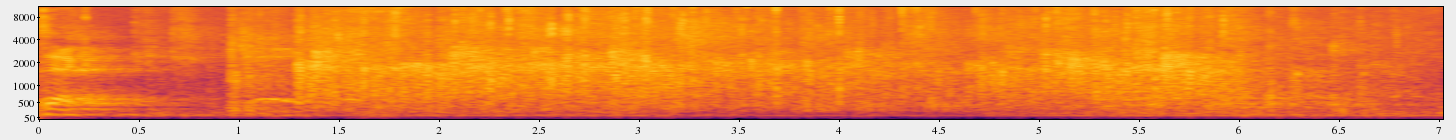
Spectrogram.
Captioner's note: applause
